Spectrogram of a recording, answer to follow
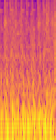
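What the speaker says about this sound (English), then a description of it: "Stop shooting at me, too." Sustained police gunfire in GTA V, a dense unbroken barrage of overlapping shots filling a loud, crowded game soundscape.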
